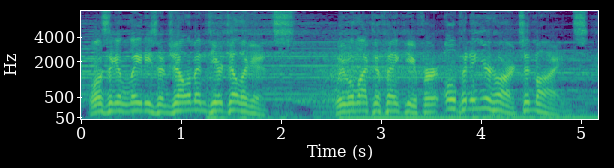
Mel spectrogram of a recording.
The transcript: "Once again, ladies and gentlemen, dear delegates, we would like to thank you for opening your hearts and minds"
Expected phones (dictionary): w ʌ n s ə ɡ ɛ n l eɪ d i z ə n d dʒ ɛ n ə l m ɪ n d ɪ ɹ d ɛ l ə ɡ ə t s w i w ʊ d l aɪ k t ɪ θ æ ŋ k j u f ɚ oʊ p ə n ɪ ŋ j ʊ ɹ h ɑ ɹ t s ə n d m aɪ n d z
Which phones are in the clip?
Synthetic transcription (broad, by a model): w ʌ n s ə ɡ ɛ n l eɪ d i z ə n dʒ ɛ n l m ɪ n d ɪ ɹ d ɛ l ə ɡ ə t s w i w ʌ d l aɪ k t ɪ θ æ ŋ k j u f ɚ oʊ p ə n ɪ ŋ j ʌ ɹ h ɑ ɹ t s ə n m aɪ n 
